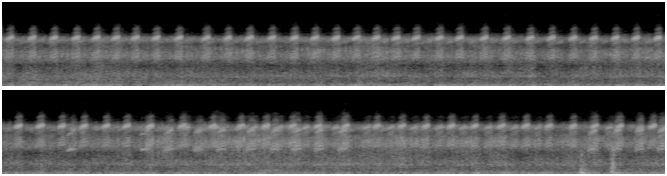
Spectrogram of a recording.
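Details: Frogs singing through a hot summer night, rapid pulsed croaks about three per second in a dense chorus, a few lower drawn-out croaks joining midway, and a brief soft knock near the end.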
